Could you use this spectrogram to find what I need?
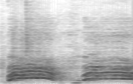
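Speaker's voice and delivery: piercing high mock scream; kid scream. Kids screaming in the yard, high shrieks. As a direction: shriek like a kid running wild. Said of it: "go outside and go like".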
